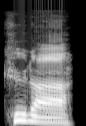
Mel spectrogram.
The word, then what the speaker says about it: Cunha: So it's Kuna, who's been booked by the referee, the Wolves player. Is that how you pronounce it? Kuna. Cunha.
